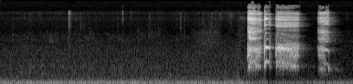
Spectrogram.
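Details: After several seconds of near silence with low hum, a white-eared red junglefowl crows once: two fast harsh syllables, a longer strained middle note, then a detached short end note.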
